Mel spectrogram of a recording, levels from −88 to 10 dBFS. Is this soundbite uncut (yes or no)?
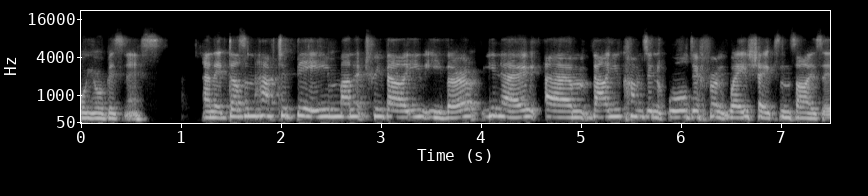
no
